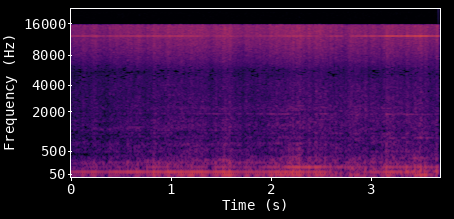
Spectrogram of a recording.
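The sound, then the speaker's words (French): A tractor engine drones steadily in a low, rumbling idle, with strong harmonic bands at the bottom and a constant hiss above, holding the same level with no voices. “J'entendais un drôle de bruit, c'est un tracteur.”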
